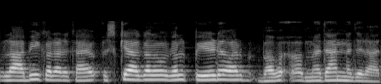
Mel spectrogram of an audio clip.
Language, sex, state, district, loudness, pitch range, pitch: Hindi, female, Bihar, East Champaran, -16 LUFS, 180-210 Hz, 195 Hz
